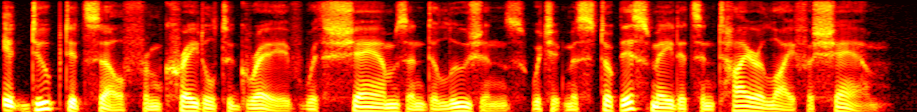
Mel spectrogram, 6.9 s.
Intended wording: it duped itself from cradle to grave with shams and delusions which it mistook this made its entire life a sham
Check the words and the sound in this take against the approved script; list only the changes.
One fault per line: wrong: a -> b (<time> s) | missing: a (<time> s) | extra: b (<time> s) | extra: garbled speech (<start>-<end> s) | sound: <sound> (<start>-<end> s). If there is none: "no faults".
no faults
